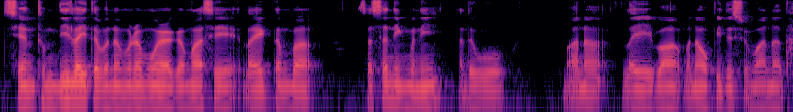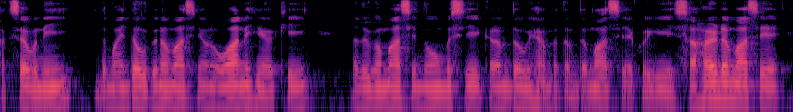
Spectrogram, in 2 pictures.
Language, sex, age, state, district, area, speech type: Manipuri, male, 18-30, Manipur, Imphal West, rural, spontaneous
